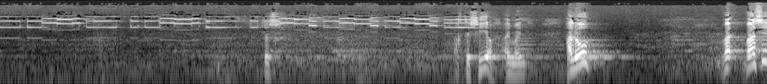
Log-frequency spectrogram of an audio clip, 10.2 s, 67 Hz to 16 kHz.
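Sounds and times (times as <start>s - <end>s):
phone ringtone beeping in high electronic tones during a confirmation church service: 0.0s - 6.8s
speech: 3.5s - 3.9s, 6.2s - 8.0s, 9.6s - 10.2s.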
